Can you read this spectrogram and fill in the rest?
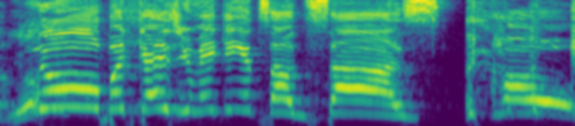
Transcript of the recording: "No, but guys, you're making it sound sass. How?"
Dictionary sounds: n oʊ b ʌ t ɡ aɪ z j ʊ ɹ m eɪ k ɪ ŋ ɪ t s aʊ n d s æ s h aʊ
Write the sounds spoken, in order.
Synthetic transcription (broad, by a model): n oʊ b ʌ t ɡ aɪ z j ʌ m eɪ k ɪ ŋ ɪ t s aʊ n d s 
